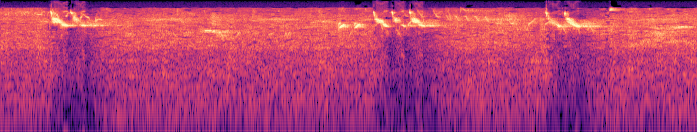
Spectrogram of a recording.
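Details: Calling for her mate, a female violaceous euphonia gives three bursts of sharp, high chirps roughly every two and a half seconds, with soft background hiss between them.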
